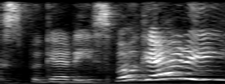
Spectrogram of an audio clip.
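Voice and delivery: high, loud, belted word, repeated.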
